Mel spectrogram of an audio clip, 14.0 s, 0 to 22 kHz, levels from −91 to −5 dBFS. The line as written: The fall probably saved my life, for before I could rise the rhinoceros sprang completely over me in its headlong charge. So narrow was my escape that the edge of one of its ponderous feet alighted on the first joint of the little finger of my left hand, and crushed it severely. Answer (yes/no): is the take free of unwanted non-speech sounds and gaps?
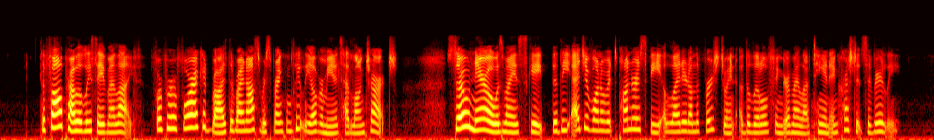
yes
